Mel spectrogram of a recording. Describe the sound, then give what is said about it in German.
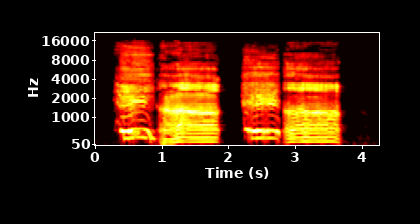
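A human voice mimics a donkey's bray: two loud hee-haw cycles, each a breathy high rasp followed by a lower, strained, harmonic bellow, alone. “Sein ganzes Leben lang hatte er schon seine Stimme trainiert, bis sie diesen unverwechselbaren Klang hatte.”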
